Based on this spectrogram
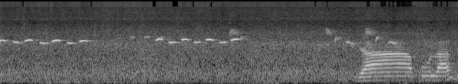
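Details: Sooty-headed bulbul, a tame bird out in the rain, giving rapid high chirps in a steady run, then a louder, rich harmonic burst at the end over a constant hiss of rain.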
